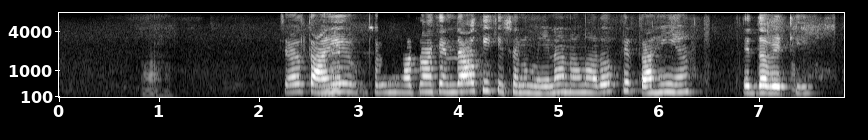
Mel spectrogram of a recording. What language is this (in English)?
Punjabi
